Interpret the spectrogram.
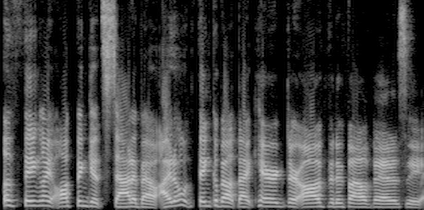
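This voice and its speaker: Expressive woman acting out reactions. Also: medium pitch, normal speed. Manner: expressive, acts out reactions, giggly. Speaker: tabletop game player. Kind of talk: casual post-session chat.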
